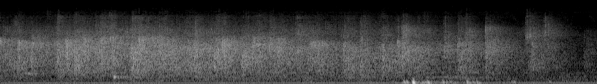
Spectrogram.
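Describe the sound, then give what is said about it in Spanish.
A church audience applauds after a sermon reading: broad, continuous, moderately loud clapping, with a single dull thump partway through, before it thins and fades out. “Un aplauso, por favor.”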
